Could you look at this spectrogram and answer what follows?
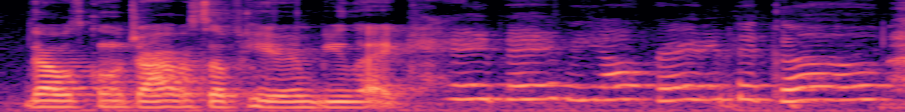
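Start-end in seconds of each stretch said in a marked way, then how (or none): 1.5-3.3 high, soft sweet granny voice; sweet old lady. Pretend. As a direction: coo like a kind old lady picking you up. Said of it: "some sweet old lady".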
